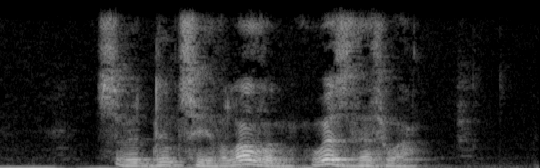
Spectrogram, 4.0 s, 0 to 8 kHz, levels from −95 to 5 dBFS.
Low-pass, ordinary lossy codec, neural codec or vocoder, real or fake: 7.2 kHz; Opus, 64 kbps; none; real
